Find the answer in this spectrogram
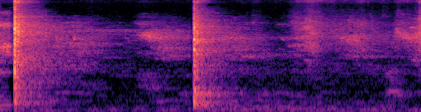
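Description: Butcher's knife chopping through beef onto a wooden log chopping block: two sharp chops about a second apart.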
